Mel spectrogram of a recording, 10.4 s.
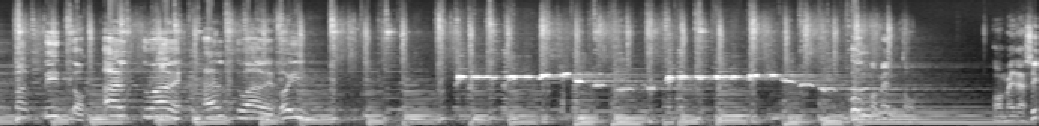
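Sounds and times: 
speech: 0.3 - 3.4, 10.0 - 10.3
person whistling a melodic tune: 4.5 - 9.4.

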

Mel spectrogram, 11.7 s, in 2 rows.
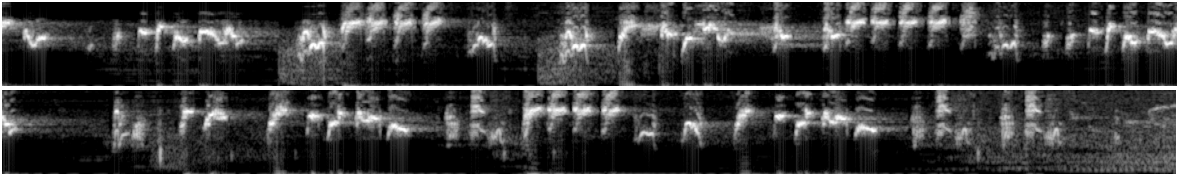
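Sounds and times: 
sooty-headed bulbul singing vigorously: 0.0 - 11.7.

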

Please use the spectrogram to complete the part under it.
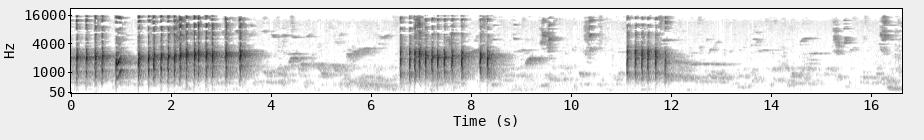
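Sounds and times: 
male straw-headed bulbul singing with rolling trills: 0.0 - 16.6.

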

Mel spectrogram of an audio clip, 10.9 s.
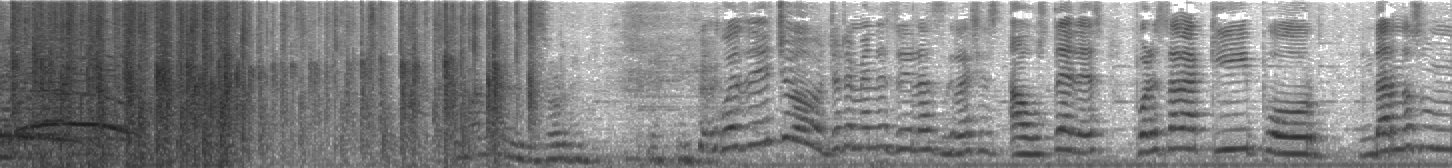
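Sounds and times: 
applause, people clapping: 0.0 - 4.2
speech: 6.9 - 10.8.

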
